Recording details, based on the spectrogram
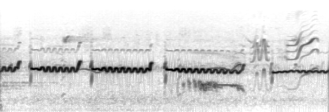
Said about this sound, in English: And my suggestion was, why don't we put out a single that was pure bird song? And the RSPB went for that.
